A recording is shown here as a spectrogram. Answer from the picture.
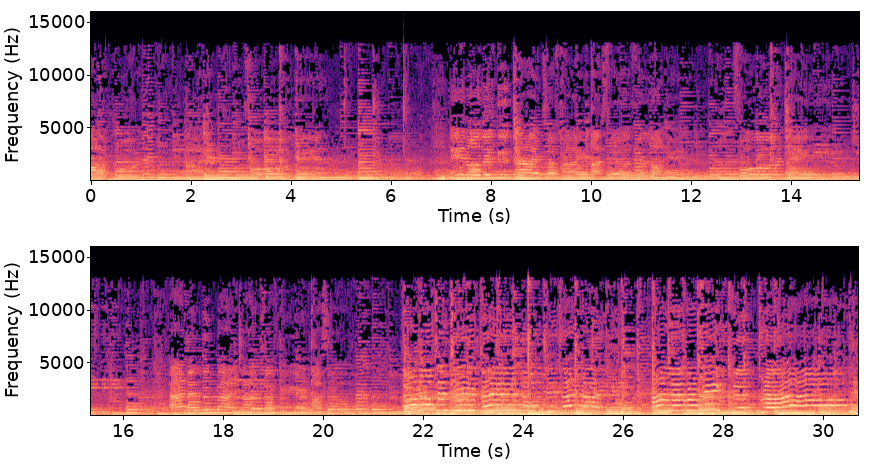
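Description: A woman singing over a strummed acoustic guitar, a live unplugged duo. The singing grows louder about two-thirds of the way through.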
